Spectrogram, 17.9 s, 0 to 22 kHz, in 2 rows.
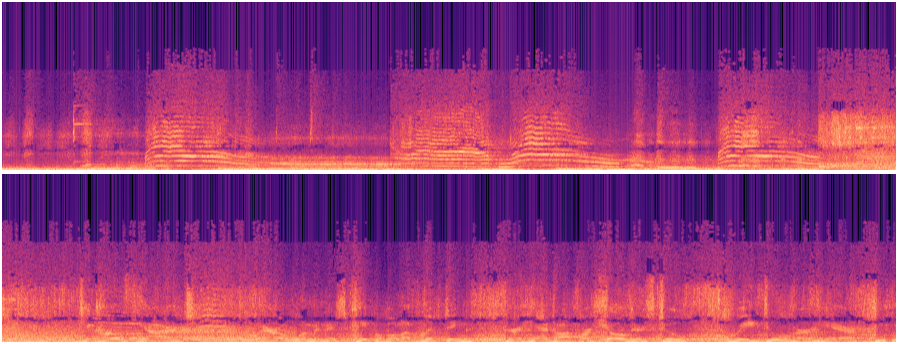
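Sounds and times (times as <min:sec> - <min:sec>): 
steady low hum: 0:00.0 - 0:17.8
cat yowling in long drawn-out meows: 0:01.4 - 0:03.2, 0:03.8 - 0:06.4, 0:07.2 - 0:09.1, 0:10.7 - 0:11.5.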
